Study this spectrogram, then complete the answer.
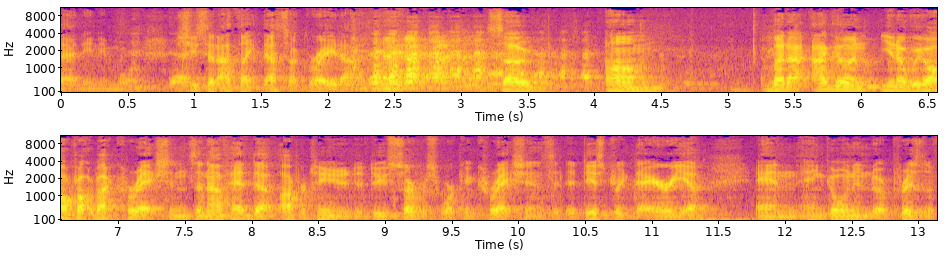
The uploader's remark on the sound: at the 3rd Practice These Principles Conference in Cary NC on Dec 9 2023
